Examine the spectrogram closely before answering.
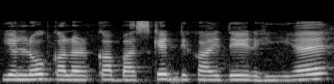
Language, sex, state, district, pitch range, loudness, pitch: Hindi, female, Arunachal Pradesh, Lower Dibang Valley, 205-225 Hz, -17 LUFS, 215 Hz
